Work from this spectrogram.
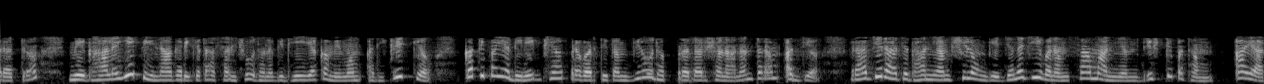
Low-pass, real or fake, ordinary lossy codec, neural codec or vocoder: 3.6 kHz; fake; MP3, 24 kbps; codec, 16 kHz, 16 kbps, FreqCodec, smaller model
